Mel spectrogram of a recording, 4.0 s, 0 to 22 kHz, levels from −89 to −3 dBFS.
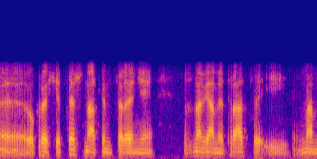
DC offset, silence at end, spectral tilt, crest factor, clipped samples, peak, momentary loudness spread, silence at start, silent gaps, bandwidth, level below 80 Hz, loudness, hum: under 0.1%; 0 s; -11 dB/octave; 20 dB; under 0.1%; 0 dBFS; 9 LU; 0 s; none; 4.5 kHz; -50 dBFS; -21 LUFS; none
